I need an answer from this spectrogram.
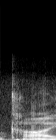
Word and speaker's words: chi: least two or more factors or groups now Chi is referring to the Greek small letter x which is again pronounced Chi and it's often referred to as the x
